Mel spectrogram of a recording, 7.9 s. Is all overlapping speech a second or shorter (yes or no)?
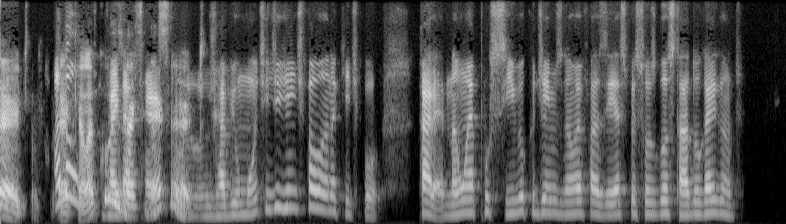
no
